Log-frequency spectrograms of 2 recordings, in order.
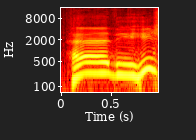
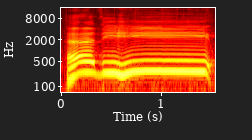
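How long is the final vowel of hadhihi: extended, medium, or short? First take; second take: short; extended. First: The final vowel is short with no lengthening. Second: The final vowel is lengthened well beyond two counts. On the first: "Dalam keadaan wasal tidak ada silahnya" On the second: "dalam keadaan wasal dibaca dengan silah kubra"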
